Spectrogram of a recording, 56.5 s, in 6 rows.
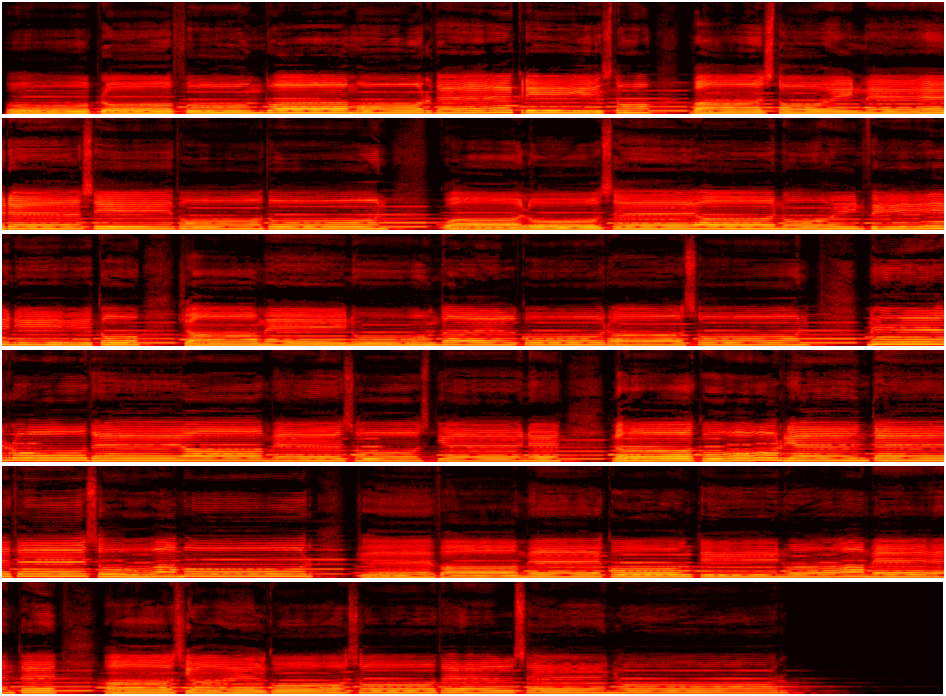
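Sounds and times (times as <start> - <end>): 
contralto voice: 0.0 - 55.4.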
